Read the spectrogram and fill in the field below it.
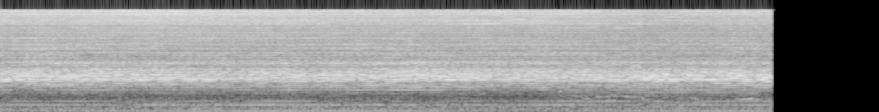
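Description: A multi-blade rip saw runs, cutting through wood.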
